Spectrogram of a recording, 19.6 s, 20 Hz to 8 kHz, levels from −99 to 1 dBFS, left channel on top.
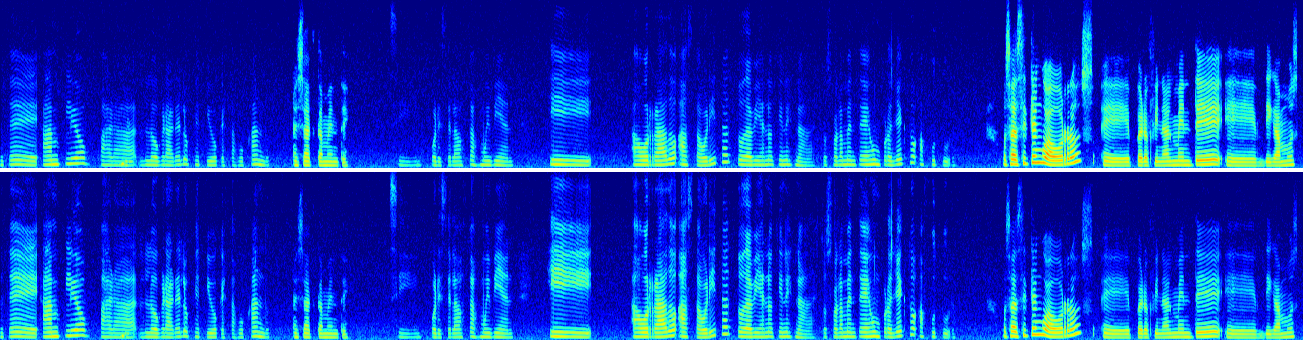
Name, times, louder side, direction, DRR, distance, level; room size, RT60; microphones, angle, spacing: voice 1, 0.0-4.0 6.0-7.7 8.2-8.9 9.5-13.9 14.1-14.2, right 3 dB, 75° right, 3.0 m, -42 dB
voice 2, 4.4-5.2 15.0-19.5, left 4 dB, 60° left, 1.0 m, -33 dB
open air
head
